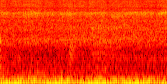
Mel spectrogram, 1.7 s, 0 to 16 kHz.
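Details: Supercharged C6 Corvette on the lift, just started after build, fuel pressure about 52–56: deep heavy V8 rumble climbing smoothly to about three thousand rpm and holding, no misses or knocks; not obnoxiously loud, healthy free rev.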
